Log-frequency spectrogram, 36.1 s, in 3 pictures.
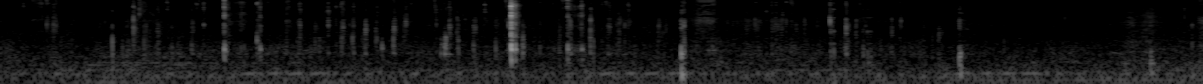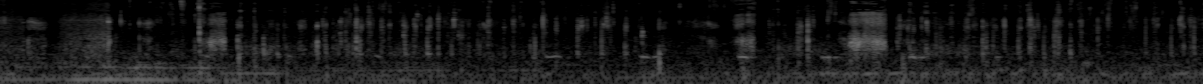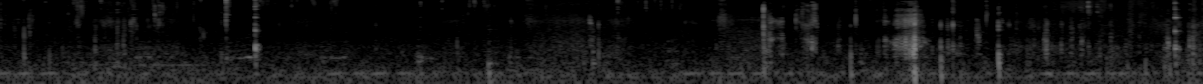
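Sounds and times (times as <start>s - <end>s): person chewing: 11.9s - 36.0s.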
